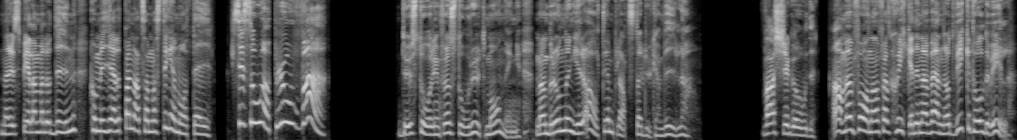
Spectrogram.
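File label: Swedish, female, character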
